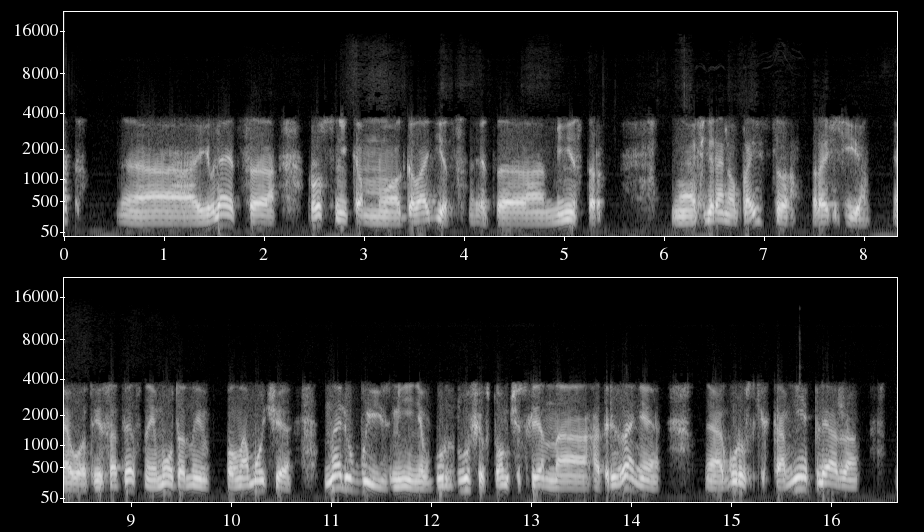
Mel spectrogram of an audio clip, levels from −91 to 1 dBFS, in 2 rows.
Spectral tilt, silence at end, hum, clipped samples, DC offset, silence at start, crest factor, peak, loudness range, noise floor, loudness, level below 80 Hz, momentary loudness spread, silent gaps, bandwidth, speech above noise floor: -7.5 dB/octave; 0.4 s; none; under 0.1%; under 0.1%; 0 s; 14 dB; -4 dBFS; 1 LU; -42 dBFS; -19 LUFS; -62 dBFS; 7 LU; none; 4 kHz; 24 dB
